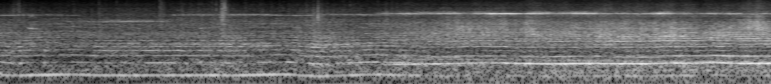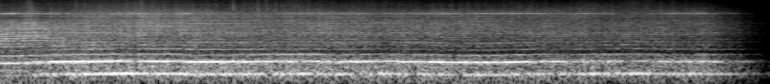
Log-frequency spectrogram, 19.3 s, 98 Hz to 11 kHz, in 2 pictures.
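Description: Fendt 820 tractor working hard to drive a trailed JF 1100 forage harvester that is chopping grass and blowing it into a trailer running alongside, with a steady high whine from the machinery over the engine. The sound grows louder about ten seconds in.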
